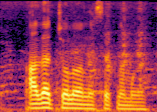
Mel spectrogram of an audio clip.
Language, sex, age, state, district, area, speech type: Kannada, male, 18-30, Karnataka, Dharwad, rural, spontaneous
